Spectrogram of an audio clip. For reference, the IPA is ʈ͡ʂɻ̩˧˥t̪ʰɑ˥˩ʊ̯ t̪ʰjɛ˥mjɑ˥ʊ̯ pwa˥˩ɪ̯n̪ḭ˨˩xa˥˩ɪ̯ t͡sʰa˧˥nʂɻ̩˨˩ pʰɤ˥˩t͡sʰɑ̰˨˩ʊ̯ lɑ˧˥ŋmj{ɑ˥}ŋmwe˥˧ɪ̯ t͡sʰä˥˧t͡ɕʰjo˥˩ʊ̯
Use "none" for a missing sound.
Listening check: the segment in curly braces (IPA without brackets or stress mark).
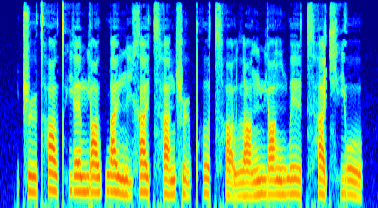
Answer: ɑ˥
